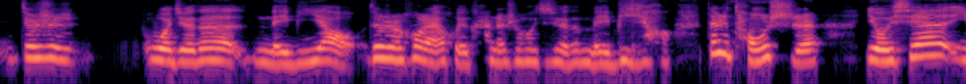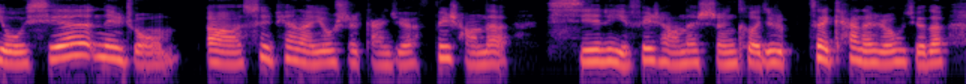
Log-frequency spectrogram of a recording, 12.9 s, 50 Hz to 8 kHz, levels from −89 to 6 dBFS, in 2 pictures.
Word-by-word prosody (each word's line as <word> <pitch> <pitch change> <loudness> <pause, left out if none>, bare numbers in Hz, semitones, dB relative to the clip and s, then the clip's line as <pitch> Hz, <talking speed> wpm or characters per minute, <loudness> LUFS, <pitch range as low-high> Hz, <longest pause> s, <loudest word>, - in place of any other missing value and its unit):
就 245 -1 +4
是， 235 -4 +1 0.4
我 220 -1 +4
觉 195 -1 +2
得 210 -1 +2
没 180 -4 0
必 180 +3 -5
要， 210 +3 +3
就 245 +1 +5
是 230 -2 +5
后 240 +2 0
来 195 -2 +4
回 170 -4 -3
看 175 - -8
的 185 - -2
时 200 - -7
候 200 0 -3
就 195 - -10
觉 195 -3 -2
得 185 - -5
没 170 -2 -1
必 210 +5 -3
要， 190 - -3 0.4
但 320 - +5
是 320 - +5
同 210 -2 +3
时 195 -7 +1 0.3
有 210 -3 +6
些 270 +6 +5
有 185 -5 0
些 255 +10 +3
那 250 -4 +1
种 175 +2 -7 0.2
啊， 180 -3 0
碎 240 +6 -4
片 225 0 -5
呢， 185 -3 -2
又 185 +1 -2
是 185 -1 -8
感 165 -2 -11
觉 170 +1 -6
非 245 - 0
常 170 -7 -6
地 175 0 -4 0.2
犀 200 0 -1
利、 195 -4 -1
非 215 +7 -2
常 185 -5 -6
地 185 +1 -4
深 175 -2 -3
刻， 180 -1 -1
就 180 - -1
是 180 -1 -3
在 245 -3 +3
看 220 +2 -3
的 185 - 0
时 175 -1 -1
候 195 - -4
觉 170 -3 -3
得， 185 +1 -1
195 Hz, 280 characters per minute, -25 LUFS, 180-225 Hz, 0.4 s, 有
